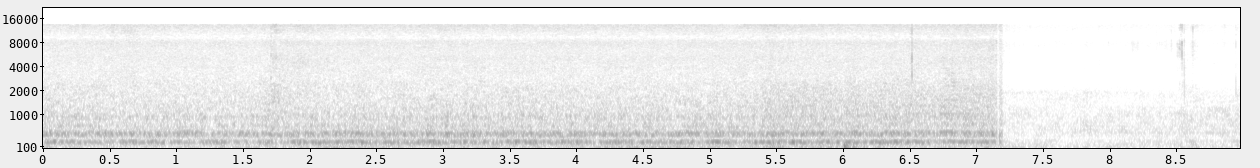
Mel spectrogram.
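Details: Swarming honey bees from a beekeeper's hives on 28 April 2026, after the colony went wild: a thick continuous droning buzz for about seven seconds, then it cuts off abruptly to near quiet with a few faint clicks.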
